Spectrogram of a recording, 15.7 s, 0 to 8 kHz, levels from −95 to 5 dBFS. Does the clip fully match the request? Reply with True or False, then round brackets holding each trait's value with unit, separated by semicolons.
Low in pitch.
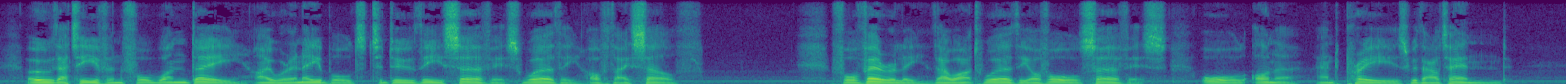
True (90 Hz)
